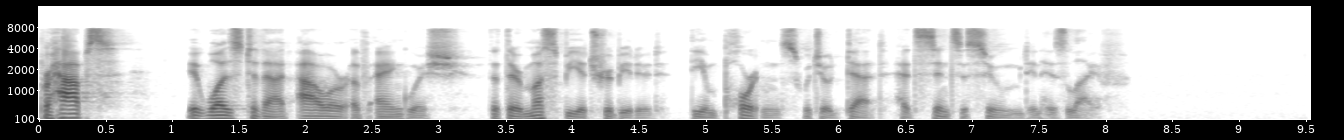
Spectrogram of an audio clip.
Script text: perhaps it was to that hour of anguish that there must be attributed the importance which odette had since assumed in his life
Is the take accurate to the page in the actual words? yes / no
yes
